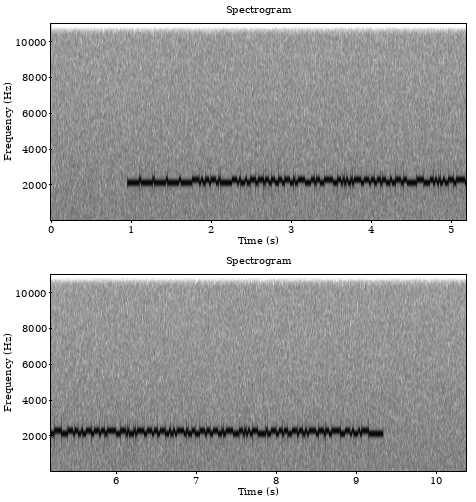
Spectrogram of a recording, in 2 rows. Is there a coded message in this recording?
Yes: RTTY (45.45 baud, 170 Hz shift) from 0.9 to 9.3 s, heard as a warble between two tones, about 2200 Hz centre. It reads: HA INOLTRE LAVORATO A THE NEW NORMAL E THE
